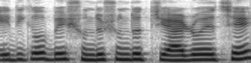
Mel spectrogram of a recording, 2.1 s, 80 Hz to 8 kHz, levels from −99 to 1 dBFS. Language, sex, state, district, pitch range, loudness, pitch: Bengali, female, Odisha, Malkangiri, 245-270 Hz, -13 LUFS, 255 Hz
